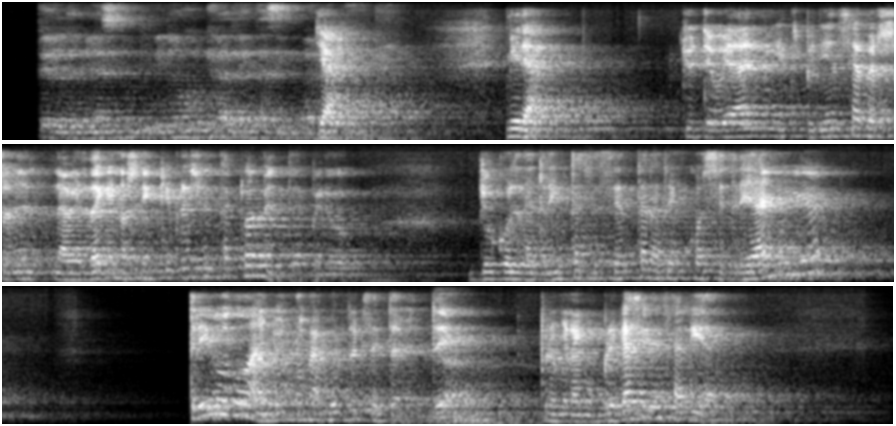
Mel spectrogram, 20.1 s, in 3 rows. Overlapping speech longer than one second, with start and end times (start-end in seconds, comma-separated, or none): none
